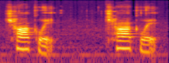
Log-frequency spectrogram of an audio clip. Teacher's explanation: this word chocolate chocolate cha is a stressed syllable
